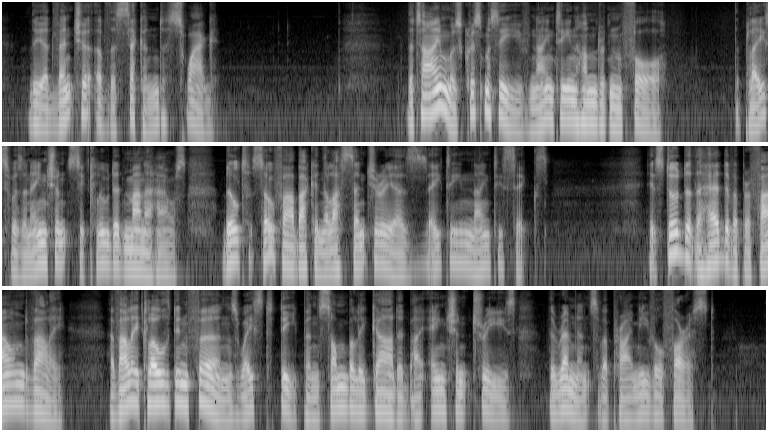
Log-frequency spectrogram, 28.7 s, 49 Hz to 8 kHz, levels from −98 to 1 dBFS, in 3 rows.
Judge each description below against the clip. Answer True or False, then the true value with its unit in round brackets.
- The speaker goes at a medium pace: False (120 wpm)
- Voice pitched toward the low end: True (105 Hz)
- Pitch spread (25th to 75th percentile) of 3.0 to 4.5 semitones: False (5.1 semitones)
